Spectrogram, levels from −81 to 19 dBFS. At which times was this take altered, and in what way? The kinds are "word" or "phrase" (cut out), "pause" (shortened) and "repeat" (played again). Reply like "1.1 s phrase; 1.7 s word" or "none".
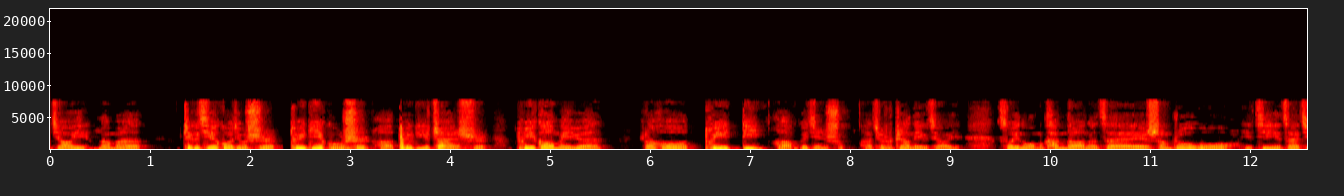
2.3 s pause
